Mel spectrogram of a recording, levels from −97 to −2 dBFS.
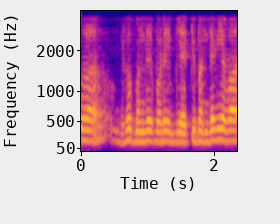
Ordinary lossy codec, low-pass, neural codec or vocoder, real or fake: none; 3.6 kHz; vocoder, 22.05 kHz, 80 mel bands, HiFi-GAN; fake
